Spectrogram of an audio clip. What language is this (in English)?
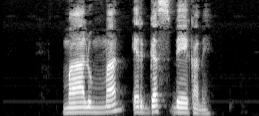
Oromo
